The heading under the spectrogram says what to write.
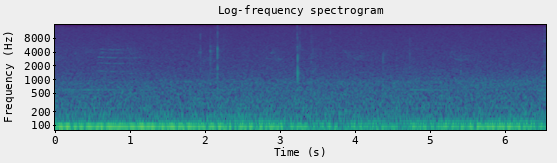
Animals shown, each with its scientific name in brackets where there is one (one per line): Red-eyed Vireo (Vireo olivaceus)
Blue Jay (Cyanocitta cristata)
